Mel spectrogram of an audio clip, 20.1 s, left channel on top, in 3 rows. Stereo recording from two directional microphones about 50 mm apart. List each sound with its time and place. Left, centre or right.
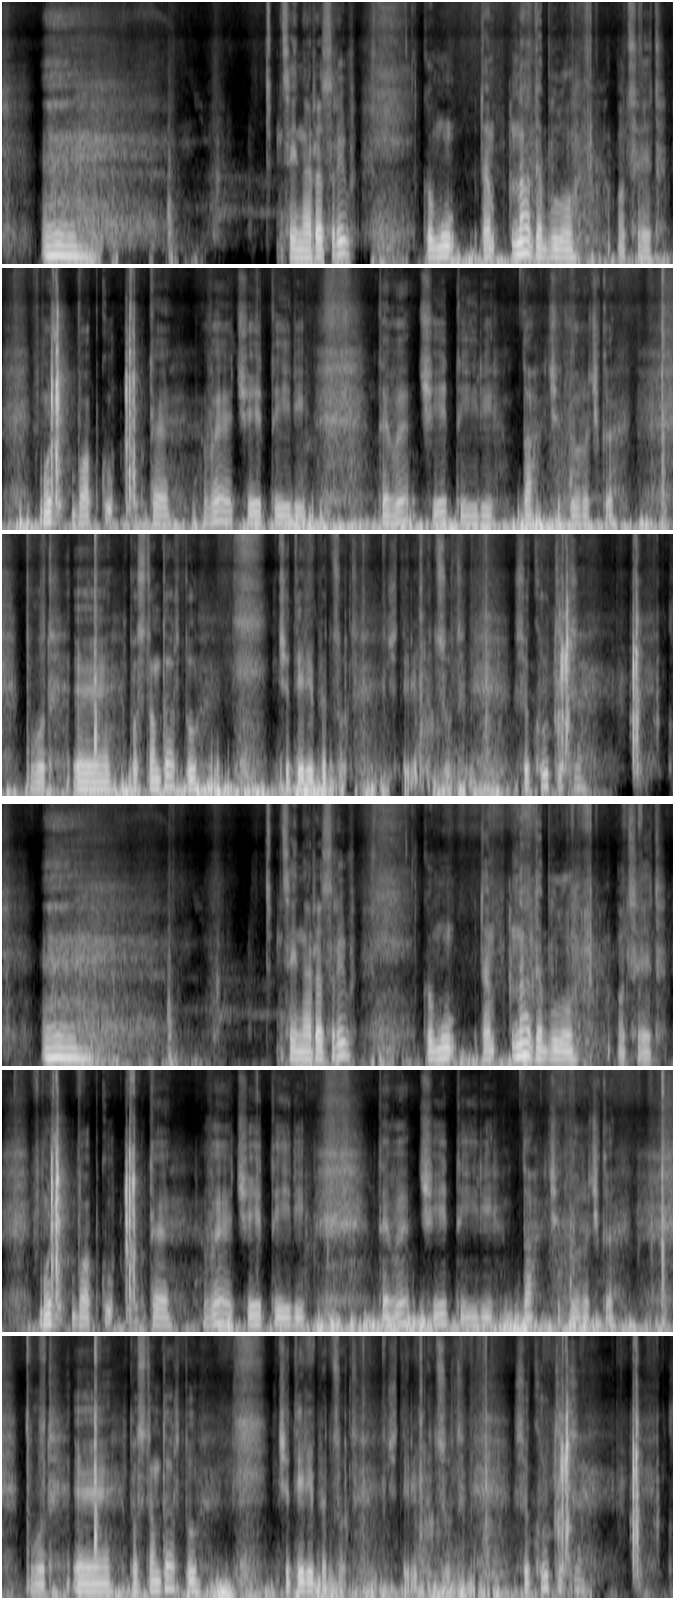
0.3 s sigh: left
2.6 s speech: left
3.8 s a sound: left
4.2 s speech: left
5.2 s speech: left
13.1 s a sound: left
13.7 s speech: left
16.1 s speech: left
16.4 s speech: left
17.7 s speech: left
19.1 s speech: left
